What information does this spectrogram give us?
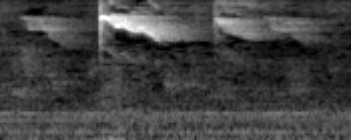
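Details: One strong, very high, falling note from a female white-eye calling her mate, followed by a weaker, similar slurred note half a second later.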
